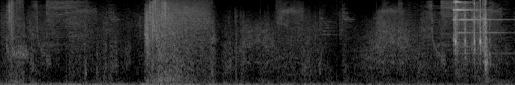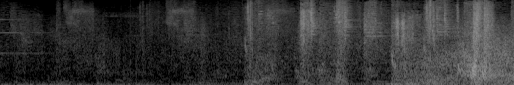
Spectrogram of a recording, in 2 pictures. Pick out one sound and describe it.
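Fantasy spell effects whoosh and crackle during a game fight.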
